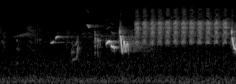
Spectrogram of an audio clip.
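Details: Natural common nightingale song: soft introductory notes and a short whistle, then a loud chirp leading into a steady, rapid pulsed trill held for over a second before a final downward note.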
